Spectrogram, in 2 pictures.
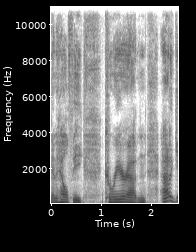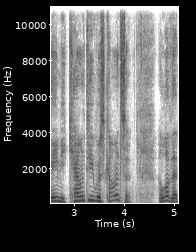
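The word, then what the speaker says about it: Outagamie: for a long and healthy career out in out of gamey county wisconsin i love that name out of gamey yo well you got the pronunciation right which is better than most what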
